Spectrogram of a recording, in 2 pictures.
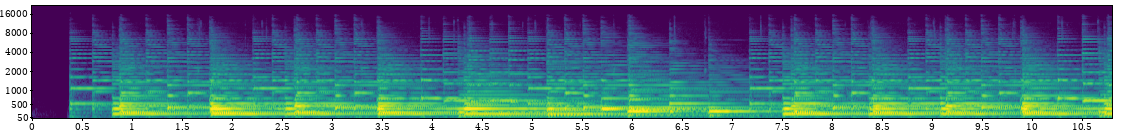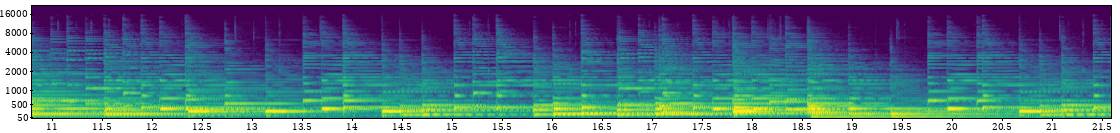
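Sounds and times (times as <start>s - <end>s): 
German lute-harpsichord: 0.4s - 21.5s.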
